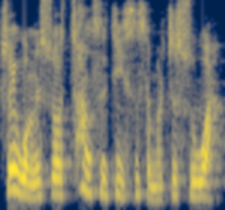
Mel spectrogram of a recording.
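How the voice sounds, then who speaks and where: A woman's voice: on the high side, animated, quick pace, vocal fry, mellow, breathy edge, muffled recording. A woman pastor preaching a sermon, telling a story with emphatic, repeated phrases.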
